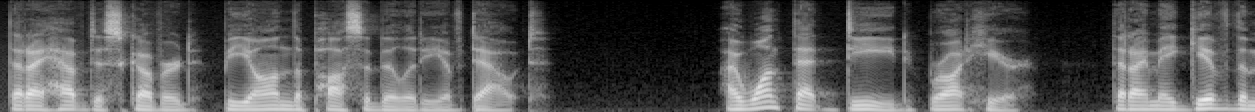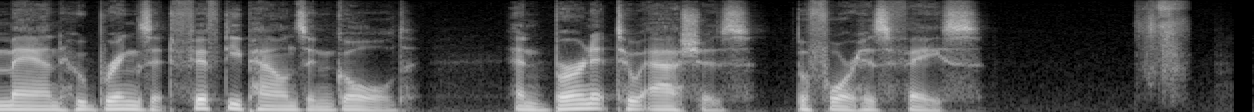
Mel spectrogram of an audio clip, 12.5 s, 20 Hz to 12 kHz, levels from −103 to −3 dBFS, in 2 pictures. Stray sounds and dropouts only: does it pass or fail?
fail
